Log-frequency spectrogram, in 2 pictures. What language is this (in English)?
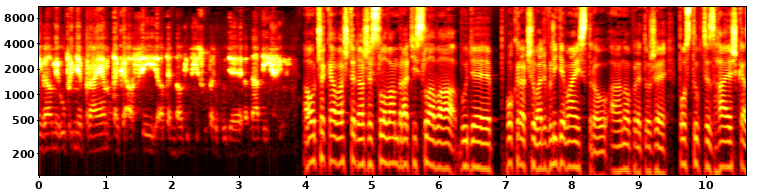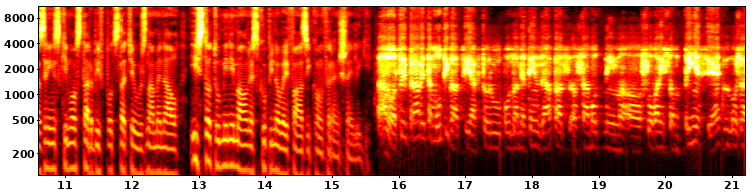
Slovak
